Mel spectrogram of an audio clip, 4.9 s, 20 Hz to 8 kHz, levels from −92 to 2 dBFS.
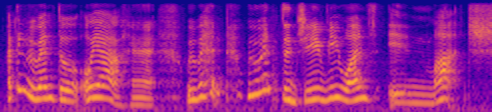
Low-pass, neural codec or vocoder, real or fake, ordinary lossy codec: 7.2 kHz; none; real; none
